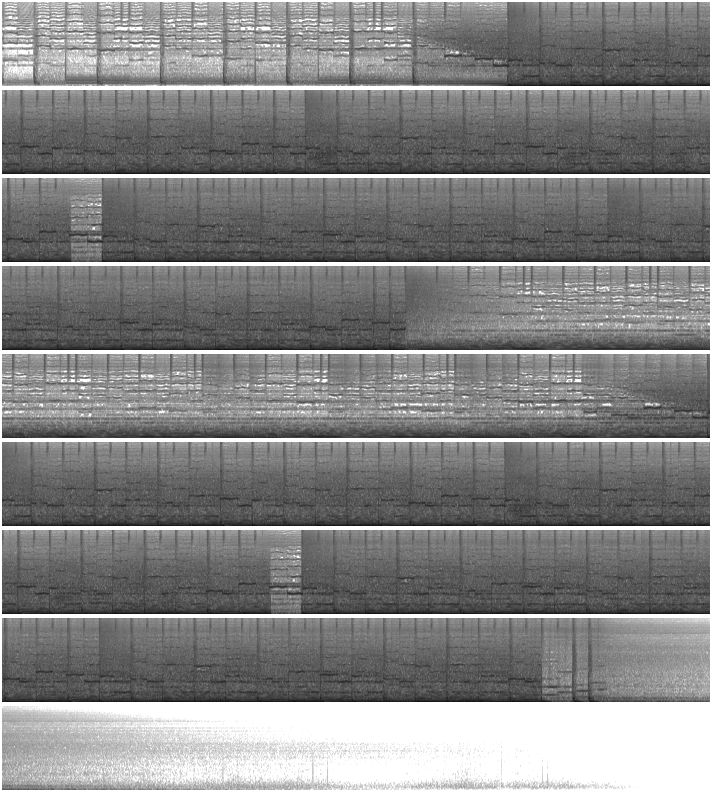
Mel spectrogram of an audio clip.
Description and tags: Free Weird Dark Spooky Music
loop, techno, atmosphere, ambient, haunted, loud, loops, spooky, club, rave, dark, trance, house, dance, sound, electronic, electro, music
